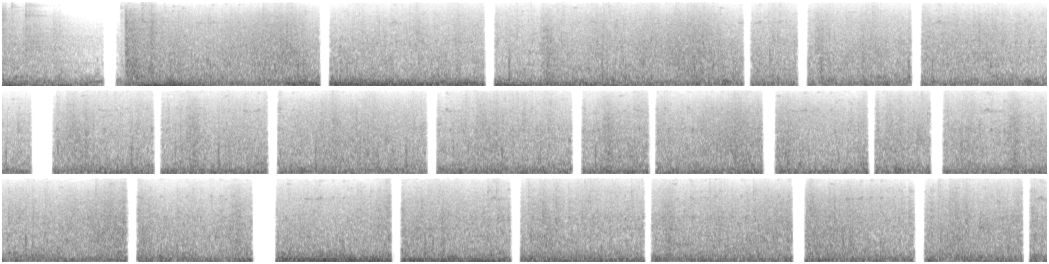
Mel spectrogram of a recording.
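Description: Fire roars and crackles nearby.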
